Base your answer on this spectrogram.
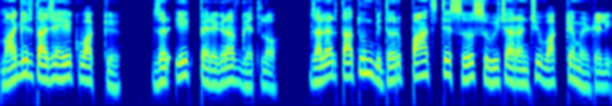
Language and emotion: Goan Konkani, neutral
